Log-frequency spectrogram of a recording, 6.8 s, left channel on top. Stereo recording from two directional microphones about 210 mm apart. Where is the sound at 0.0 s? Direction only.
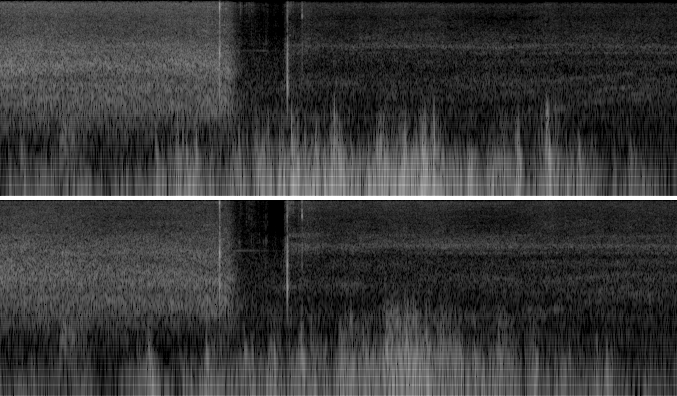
25° left (ahead or behind).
